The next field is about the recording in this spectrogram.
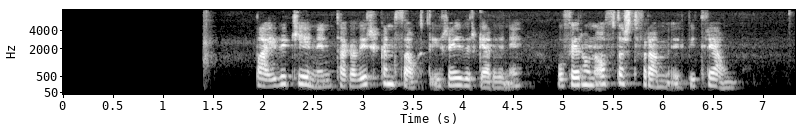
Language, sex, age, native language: Icelandic, female, 40-49, Icelandic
